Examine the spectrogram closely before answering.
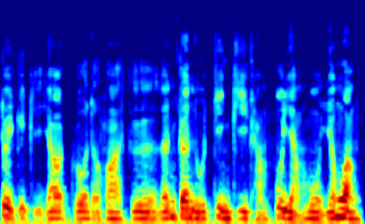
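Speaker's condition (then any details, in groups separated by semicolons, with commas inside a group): Hearing loss, acquired, moderate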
